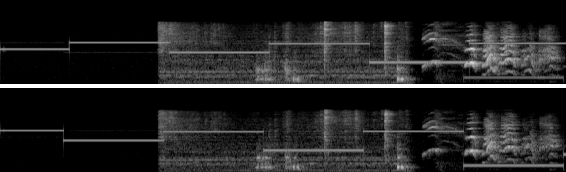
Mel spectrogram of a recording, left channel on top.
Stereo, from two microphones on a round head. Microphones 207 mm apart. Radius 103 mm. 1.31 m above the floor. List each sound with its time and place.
1.6 s scissors: 25° left (ahead or behind), 1.4 m
4.2 s laughter: 70° left (ahead or behind), 1.5 m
